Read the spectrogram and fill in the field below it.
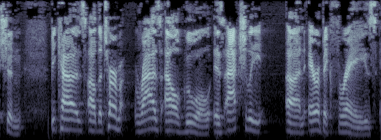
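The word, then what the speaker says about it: Ra's al Ghul: ghoul no it shouldn't because uh the term Raz Al ghoul is actually an Arabic phrase it means uh Demon's head and the term in Arabic is pronounced Raz Al ghoul not re re was just something they did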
